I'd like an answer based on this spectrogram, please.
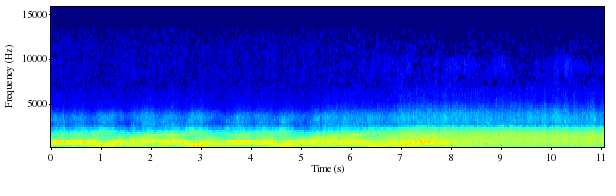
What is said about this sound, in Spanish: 2 días después tuvieron lugar unos funerales multitudinarios con gritos por la unidad popular y aplausos a los fallecidos.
